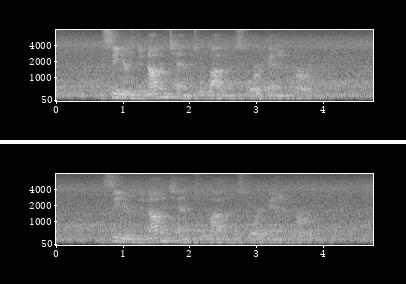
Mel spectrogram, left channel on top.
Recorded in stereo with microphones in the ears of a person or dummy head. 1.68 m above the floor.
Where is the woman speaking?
35° left (ahead or behind), 1.0 m; by 4.0 s 55° left (ahead or behind), 2.5 m.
